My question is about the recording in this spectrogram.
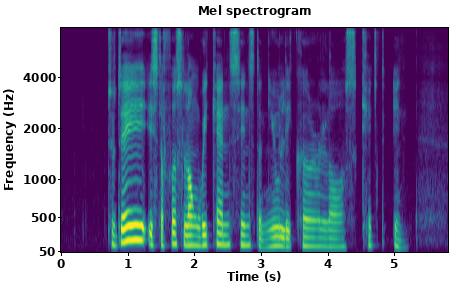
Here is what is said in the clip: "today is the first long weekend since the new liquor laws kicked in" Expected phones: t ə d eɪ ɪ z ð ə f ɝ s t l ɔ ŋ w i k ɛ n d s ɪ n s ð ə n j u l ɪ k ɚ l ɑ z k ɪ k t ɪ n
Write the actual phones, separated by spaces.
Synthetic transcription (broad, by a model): t ə d eɪ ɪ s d ə f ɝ s t l ɔ ŋ w i k ɛ n d s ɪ n s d ə n j u l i k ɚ l ɑ s k ɪ k t ɪ n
